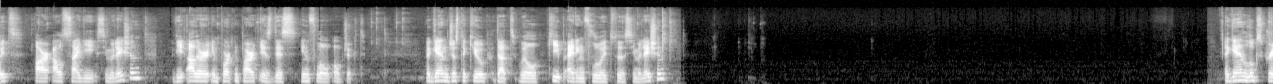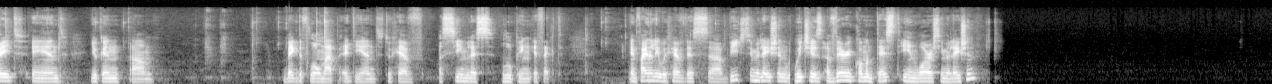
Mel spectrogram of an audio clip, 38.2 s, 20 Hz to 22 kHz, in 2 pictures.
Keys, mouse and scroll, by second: 0.5 middle click, 1.7 middle click, 2.6 scroll up 1, 3.1 shift+middle click, 3.4-3.8 scroll up 1, 3.8 click, 5.5 click, 5.9 click, 6.4 middle click, 9.3 shift+middle click, 9.9 space, 10.7 scroll down 1, 11.1 z, 11.3 shift+middle click, 19.1 space, 19.7 scroll down 2, 19.9 z, 20.2-20.5 scroll up 1, 20.5 click, 20.9 click, 22.1-22.7 scroll down 2, 22.8 click, 23.3 middle click, 23.6 scroll up 2, 23.9 space, 28.9 scroll down 2, 29.6 shift+middle drag, 30.1 middle click, 34.0 space.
